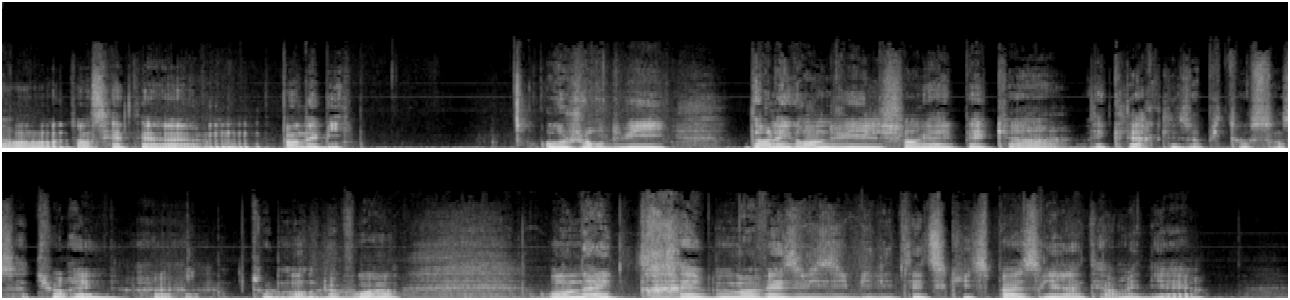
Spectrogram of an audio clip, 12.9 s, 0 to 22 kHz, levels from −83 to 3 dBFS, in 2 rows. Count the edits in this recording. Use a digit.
2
